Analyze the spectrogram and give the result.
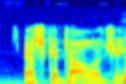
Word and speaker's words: eschatology: Eschatology, yeah.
